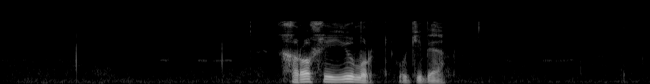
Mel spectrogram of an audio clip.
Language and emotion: Russian, neutral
